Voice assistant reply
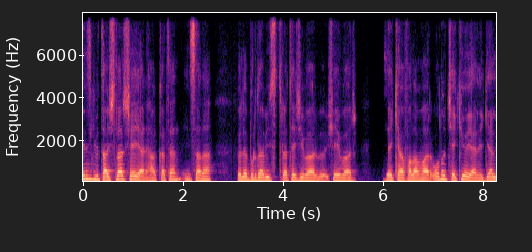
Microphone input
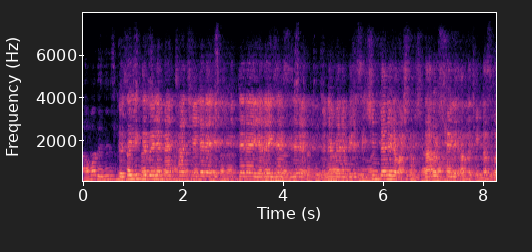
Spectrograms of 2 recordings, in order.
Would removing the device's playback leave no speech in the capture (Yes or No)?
No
